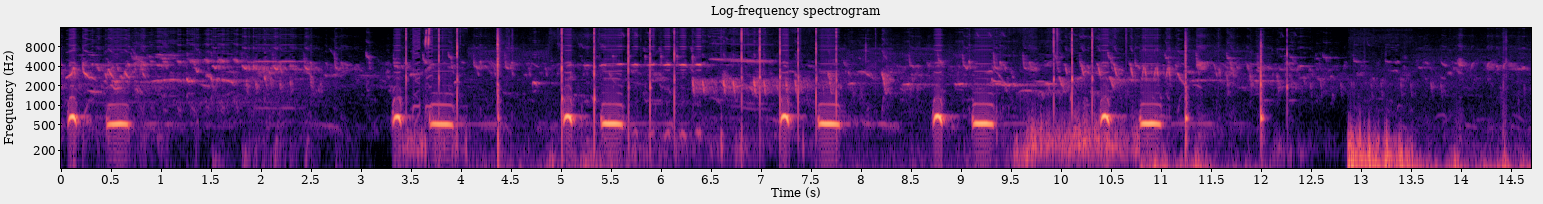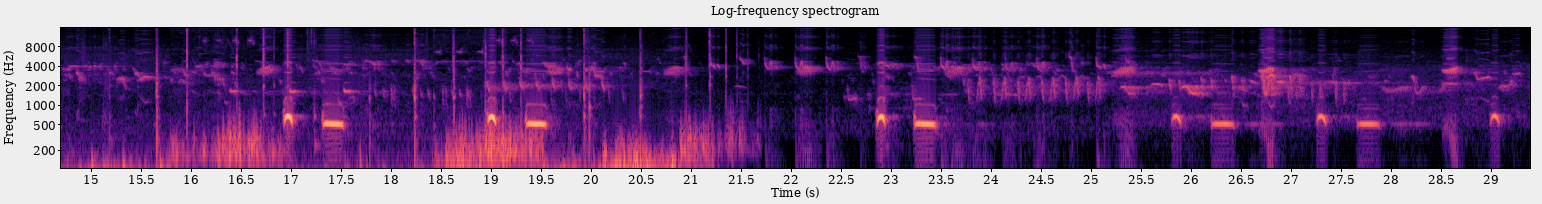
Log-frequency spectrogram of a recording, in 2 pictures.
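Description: Birds calling. One bird repeats a two-note call, a higher note then a lower one, over and over, while other birds chirp at a higher pitch. A few sharp clicks come early and low rumbles come in the middle.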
